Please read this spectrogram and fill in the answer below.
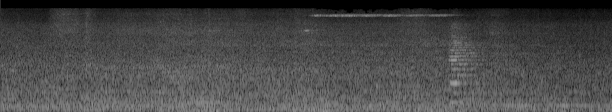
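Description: Steady city street traffic noise from passing vehicles, with one short horn toot about four and a half seconds in.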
